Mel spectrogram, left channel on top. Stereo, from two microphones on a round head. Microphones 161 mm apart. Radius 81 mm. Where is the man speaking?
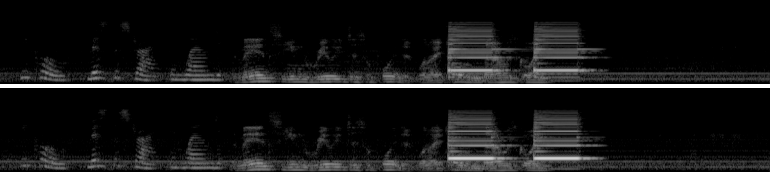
65° right (ahead or behind), 1.2 m.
